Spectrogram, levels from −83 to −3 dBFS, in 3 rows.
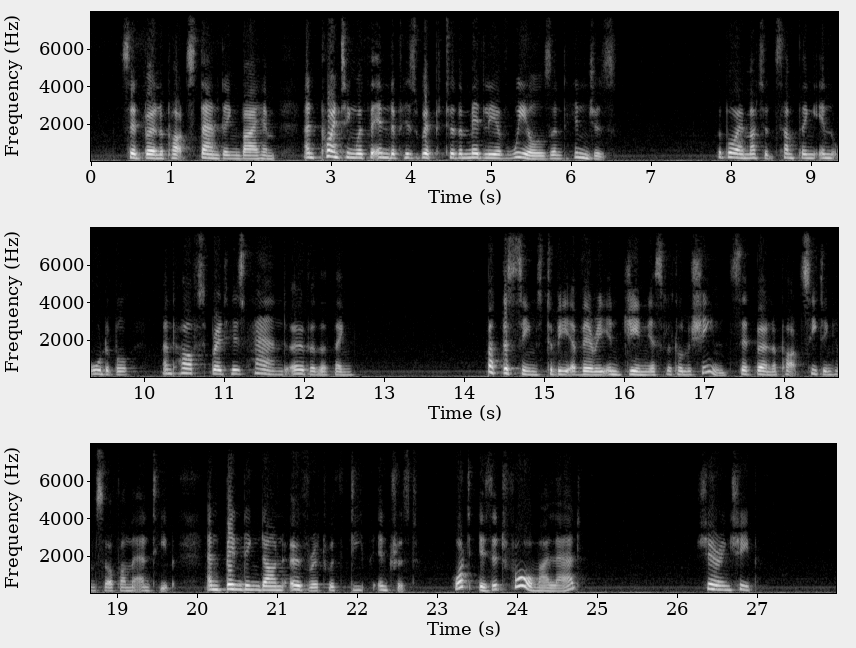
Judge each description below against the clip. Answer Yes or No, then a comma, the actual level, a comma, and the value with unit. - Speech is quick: No, slow, 135 wpm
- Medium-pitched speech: No, high, 195 Hz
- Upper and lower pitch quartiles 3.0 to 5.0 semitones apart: Yes, average, 4.2 semitones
